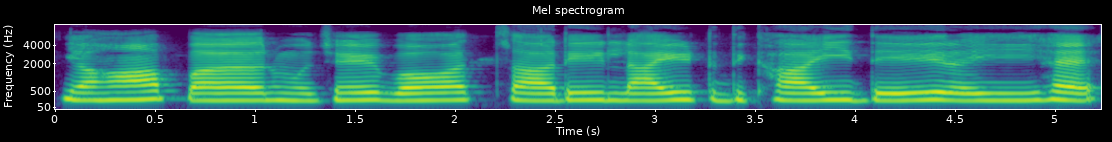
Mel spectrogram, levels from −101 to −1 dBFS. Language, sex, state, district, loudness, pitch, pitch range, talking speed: Hindi, female, Madhya Pradesh, Katni, -14 LUFS, 225 Hz, 215-230 Hz, 115 wpm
